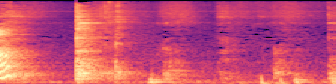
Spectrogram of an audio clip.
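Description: Steel spoon stirring semolina in a metal pan, with several short clinks and scrapes of the spoon against the pan, starting about half a second in. The semolina is being dry-roasted.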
